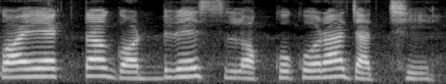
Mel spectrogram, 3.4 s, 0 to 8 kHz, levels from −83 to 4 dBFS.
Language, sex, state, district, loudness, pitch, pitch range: Bengali, female, West Bengal, Alipurduar, -14 LUFS, 255 Hz, 220-280 Hz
